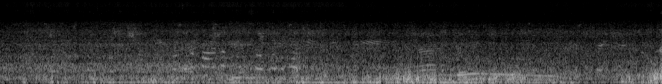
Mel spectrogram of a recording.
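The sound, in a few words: wind blowing at the seaside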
